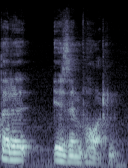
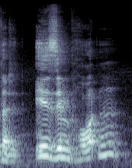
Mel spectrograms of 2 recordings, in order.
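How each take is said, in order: First: It sounds casual and flat. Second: It sounds urgent and serious.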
